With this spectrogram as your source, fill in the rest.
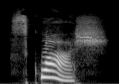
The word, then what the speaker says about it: squash: in the word square the letter A has the a sound like in father and wash and the final sh sounds like in fish and cash say the word after me squash the word squash refers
